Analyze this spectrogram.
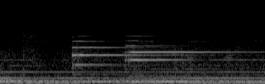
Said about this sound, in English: I move across the road, push open the heavy iron gates, hurry up the path to the front door of the villa, and I lean on the bell.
